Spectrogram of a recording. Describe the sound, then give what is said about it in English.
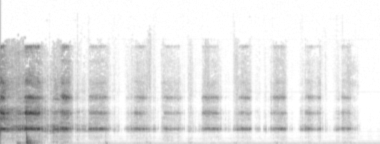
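Crickets chirp in a steady, evenly spaced rhythm, about ten short high trills over several seconds at moderate volume, with a faint constant low hum underneath and a louder burst at the start. “Nothing but crickets out there.”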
